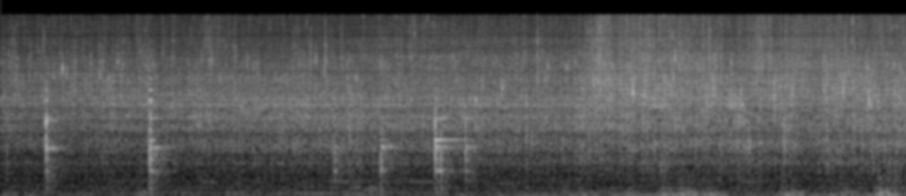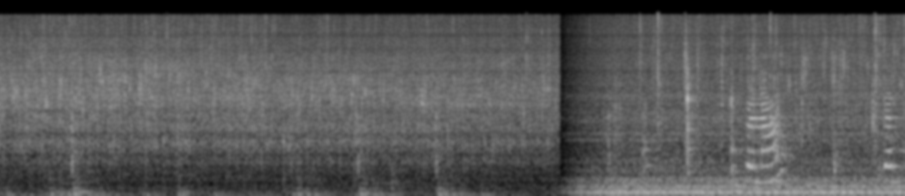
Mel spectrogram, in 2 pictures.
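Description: Marinated squid rings sizzling as they fry in a hot non-stick wok and are stirred with a wooden spoon, with a few sharp clicks early on. After a brief drop near the end, a steady low hum comes in under the sizzling.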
